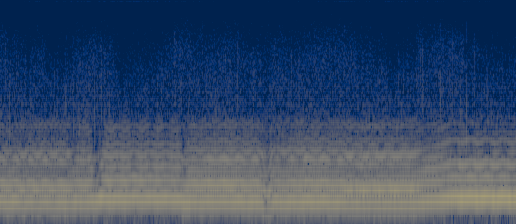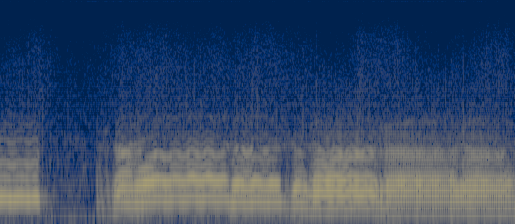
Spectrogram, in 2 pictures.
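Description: A man singing a slow melody in long held notes with strong vibrato, without clear words, with a short break about halfway through. Near the end a lower held note joins under the tune.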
